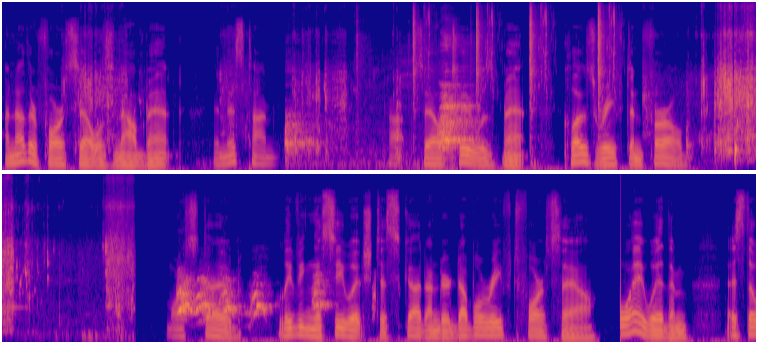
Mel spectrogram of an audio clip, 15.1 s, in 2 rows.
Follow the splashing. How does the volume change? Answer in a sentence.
The loudness of the splashing goes up.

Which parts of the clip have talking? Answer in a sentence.
You can hear the talking from 0.0 to 2.8 s, from 3.9 to 6.8 s and from 9.2 to 15.0 s.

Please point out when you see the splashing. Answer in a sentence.
The splashing can be heard from 0.4 to 8.9 s.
